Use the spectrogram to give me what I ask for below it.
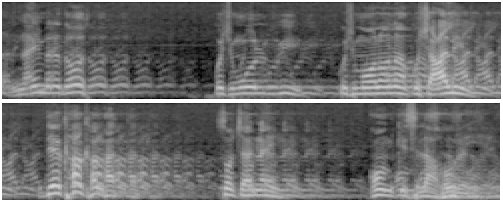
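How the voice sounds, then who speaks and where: Fiery male preacher, very high voice, declaiming to a noisy gathering crowd. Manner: declaiming, rhythmic and rhetorical, with sudden shouts and soft drops. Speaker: Islamic preacher. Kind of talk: fiery sermon at a religious gathering. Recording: live gathering with crowd noise.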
